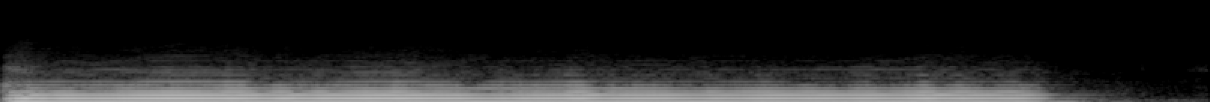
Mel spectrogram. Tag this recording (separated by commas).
Brass instrument, Musical instrument, Music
